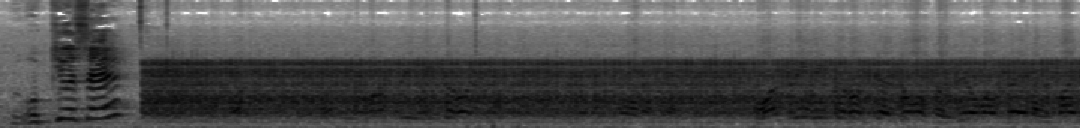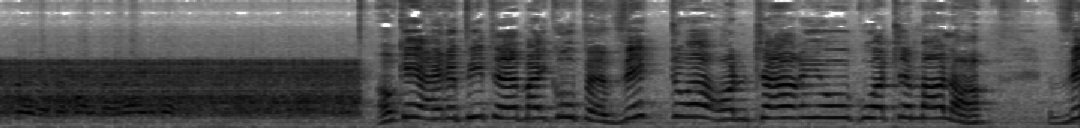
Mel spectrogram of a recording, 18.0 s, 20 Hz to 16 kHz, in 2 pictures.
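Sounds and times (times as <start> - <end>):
radio static: 1.2 - 12.0.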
